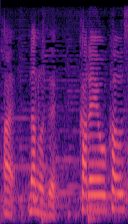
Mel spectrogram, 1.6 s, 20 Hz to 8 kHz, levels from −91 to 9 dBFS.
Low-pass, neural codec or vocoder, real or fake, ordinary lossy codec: 7.2 kHz; none; real; none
